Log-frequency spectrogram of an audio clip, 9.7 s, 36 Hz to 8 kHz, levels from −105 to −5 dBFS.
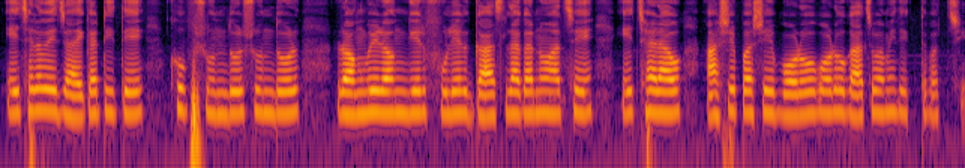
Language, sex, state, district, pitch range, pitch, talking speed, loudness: Bengali, female, West Bengal, Dakshin Dinajpur, 205-215 Hz, 210 Hz, 125 wpm, -30 LUFS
